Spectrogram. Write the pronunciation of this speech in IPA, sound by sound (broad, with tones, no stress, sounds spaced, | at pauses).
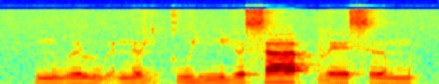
n u˨˩ ə̯ l ṵ˧˨ ə̯ n ə˧ j k u˧ j n i˧ ə̯ s aː˦˥ p̚ v ɛ˨˩ s ə˨˩ m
